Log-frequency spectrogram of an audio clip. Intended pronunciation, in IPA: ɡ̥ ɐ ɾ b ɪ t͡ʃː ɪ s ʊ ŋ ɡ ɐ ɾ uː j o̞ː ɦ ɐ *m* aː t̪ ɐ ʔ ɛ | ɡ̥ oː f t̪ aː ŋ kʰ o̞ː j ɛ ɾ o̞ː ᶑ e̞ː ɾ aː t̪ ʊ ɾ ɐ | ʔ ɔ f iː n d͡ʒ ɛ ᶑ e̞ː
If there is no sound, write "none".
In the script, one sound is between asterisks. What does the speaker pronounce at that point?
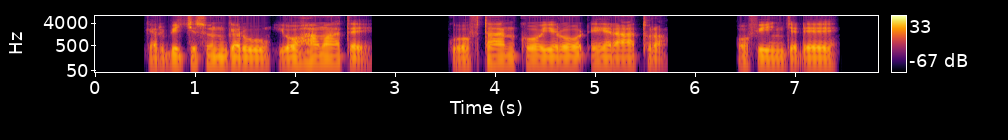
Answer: m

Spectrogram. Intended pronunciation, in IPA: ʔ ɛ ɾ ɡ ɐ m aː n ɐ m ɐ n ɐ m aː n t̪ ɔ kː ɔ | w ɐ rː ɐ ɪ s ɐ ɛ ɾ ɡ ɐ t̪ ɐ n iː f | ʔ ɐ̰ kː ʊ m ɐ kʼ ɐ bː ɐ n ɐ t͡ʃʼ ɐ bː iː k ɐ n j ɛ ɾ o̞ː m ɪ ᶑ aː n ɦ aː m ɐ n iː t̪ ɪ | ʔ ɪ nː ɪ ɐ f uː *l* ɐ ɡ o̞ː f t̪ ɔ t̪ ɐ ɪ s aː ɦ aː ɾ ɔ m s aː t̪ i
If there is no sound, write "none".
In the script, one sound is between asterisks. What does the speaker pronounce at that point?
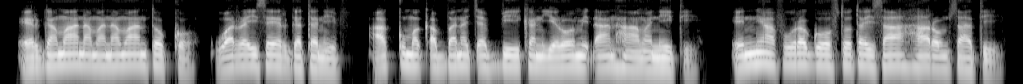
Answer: ɾ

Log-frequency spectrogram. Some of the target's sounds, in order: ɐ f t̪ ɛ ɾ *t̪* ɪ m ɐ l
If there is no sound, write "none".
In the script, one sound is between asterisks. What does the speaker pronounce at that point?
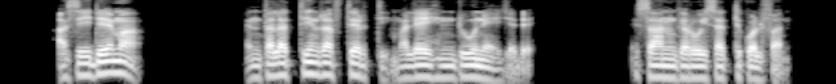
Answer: t̪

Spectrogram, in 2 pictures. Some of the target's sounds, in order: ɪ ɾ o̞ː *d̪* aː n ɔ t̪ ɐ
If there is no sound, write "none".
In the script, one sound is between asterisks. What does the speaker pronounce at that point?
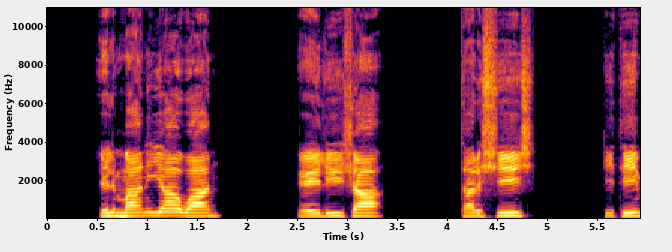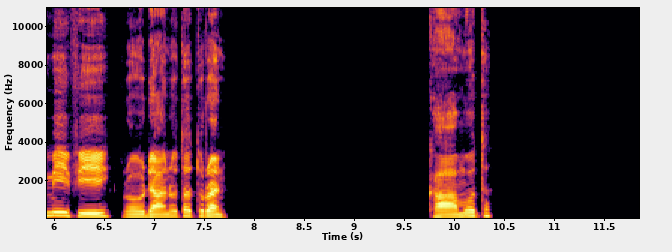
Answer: d̪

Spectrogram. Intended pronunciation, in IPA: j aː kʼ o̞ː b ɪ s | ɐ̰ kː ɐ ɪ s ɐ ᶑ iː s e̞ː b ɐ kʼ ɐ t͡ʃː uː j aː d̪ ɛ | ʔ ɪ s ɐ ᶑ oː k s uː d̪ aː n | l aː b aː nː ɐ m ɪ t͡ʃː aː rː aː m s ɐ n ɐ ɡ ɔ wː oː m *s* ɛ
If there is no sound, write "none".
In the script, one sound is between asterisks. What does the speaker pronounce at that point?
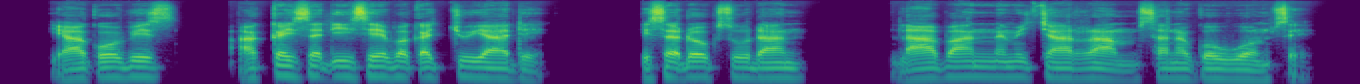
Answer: s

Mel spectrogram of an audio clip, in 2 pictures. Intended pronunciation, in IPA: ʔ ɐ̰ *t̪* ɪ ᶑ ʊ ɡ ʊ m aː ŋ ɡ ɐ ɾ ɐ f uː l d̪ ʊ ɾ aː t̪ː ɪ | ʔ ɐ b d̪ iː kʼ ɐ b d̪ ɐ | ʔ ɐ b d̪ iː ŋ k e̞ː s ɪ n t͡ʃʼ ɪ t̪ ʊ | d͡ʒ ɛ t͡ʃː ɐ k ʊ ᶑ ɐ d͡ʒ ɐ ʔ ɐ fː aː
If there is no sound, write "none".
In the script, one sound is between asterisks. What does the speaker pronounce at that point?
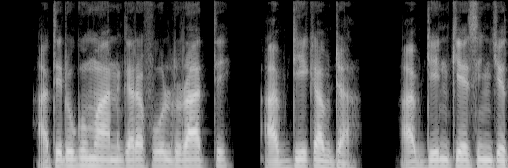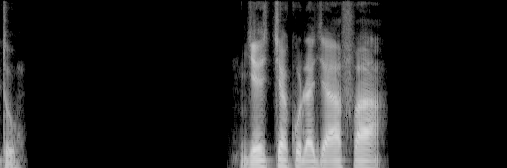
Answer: t̪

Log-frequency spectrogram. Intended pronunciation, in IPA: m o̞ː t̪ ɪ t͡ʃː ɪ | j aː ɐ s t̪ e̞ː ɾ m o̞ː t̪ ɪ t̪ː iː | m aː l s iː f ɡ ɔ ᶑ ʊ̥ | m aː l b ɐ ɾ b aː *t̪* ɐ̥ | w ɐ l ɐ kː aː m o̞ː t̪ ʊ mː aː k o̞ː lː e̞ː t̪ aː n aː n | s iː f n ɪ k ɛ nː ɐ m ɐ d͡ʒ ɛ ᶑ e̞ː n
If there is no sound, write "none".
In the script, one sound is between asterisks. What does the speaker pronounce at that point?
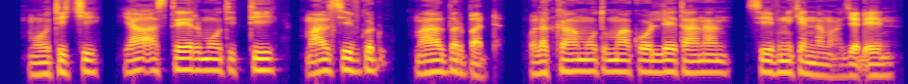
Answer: d̪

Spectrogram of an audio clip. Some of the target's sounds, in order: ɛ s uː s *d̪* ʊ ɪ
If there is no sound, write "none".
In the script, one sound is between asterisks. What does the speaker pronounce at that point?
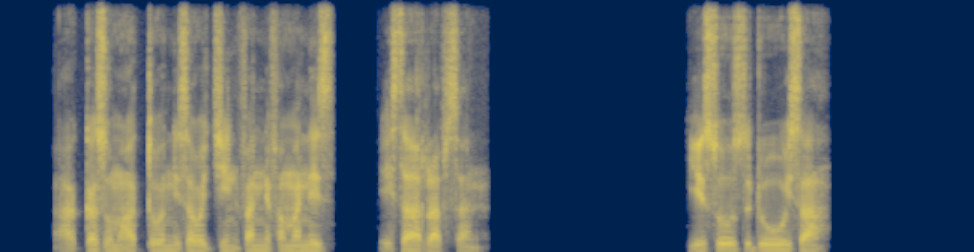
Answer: d̪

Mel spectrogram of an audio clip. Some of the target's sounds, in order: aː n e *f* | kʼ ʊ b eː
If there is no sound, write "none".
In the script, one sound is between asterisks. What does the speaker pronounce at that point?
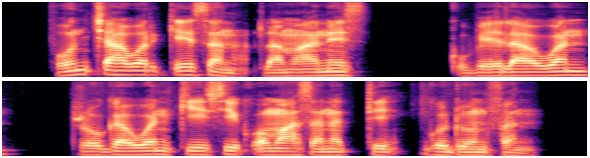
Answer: s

